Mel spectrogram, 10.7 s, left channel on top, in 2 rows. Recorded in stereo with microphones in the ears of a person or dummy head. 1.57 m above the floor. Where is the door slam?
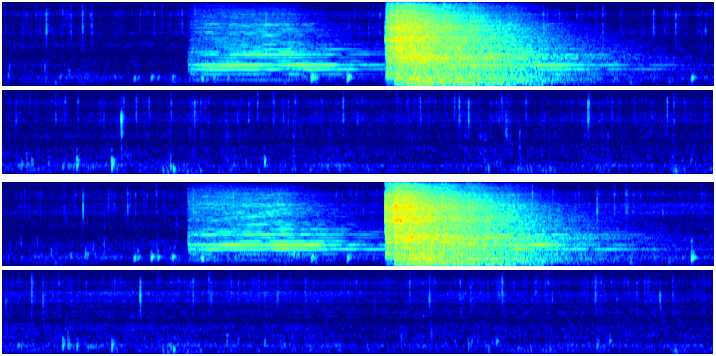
55° right (ahead or behind), 1.7 m.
